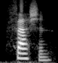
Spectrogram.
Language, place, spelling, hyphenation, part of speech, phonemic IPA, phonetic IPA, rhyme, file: English, California, fashion, fash‧ion, noun / verb, /ˈfæʃ.ən/, [ˈfæʃn̩], -æʃən, En-us-fashion.ogg
- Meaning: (noun) A current (constantly changing) trend, favored for frivolous rather than practical, logical, or intellectual reasons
